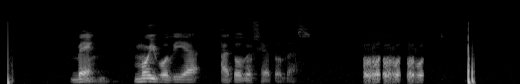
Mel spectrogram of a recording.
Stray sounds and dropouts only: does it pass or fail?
fail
